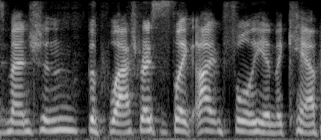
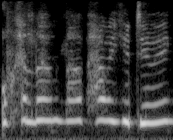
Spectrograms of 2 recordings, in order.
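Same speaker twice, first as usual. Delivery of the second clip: very high, gentle, sweet voice; 11 semitones higher than usual. Imitating an actor's gentle manner after meeting him: imitating Jason Isaacs, gentle. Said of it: "he's always just like".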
